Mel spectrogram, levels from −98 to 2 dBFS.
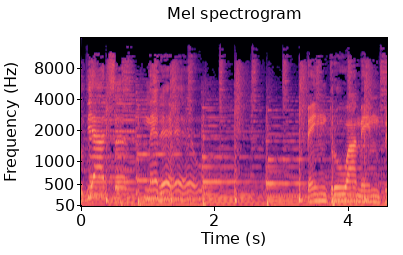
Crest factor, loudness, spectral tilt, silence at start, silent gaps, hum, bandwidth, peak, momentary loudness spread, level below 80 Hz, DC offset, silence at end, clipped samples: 18 dB; -22 LUFS; -4.5 dB/octave; 0 s; none; none; 13.5 kHz; -4 dBFS; 7 LU; -32 dBFS; under 0.1%; 0 s; under 0.1%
